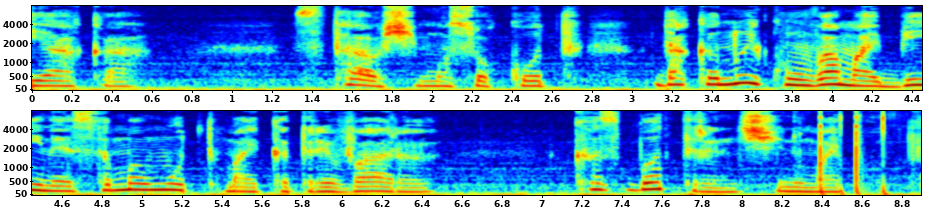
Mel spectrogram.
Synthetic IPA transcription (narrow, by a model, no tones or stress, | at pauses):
jaka | st̪ʰawʃiməso̞ko̞t̪ | d̪akənujkumvamajbine̞səməmut̪majkət̪ɾe̞vaɾə | kʰɨsbət̪ɾɨnʃinumajpʰot̪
